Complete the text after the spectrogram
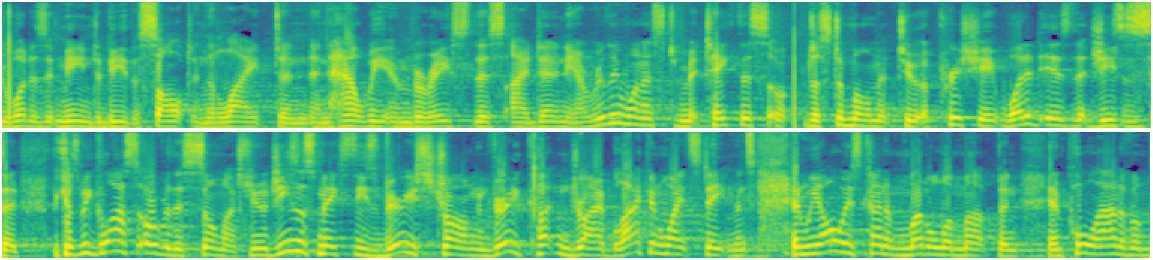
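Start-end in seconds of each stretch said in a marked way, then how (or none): none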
